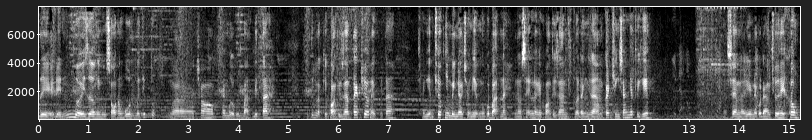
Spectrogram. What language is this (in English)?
Vietnamese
